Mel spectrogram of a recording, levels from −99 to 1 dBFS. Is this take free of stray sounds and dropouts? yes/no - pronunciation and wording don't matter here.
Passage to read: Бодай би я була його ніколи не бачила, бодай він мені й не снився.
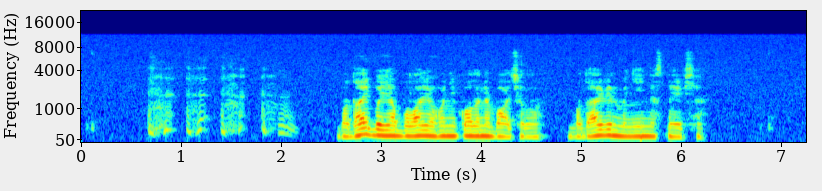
no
